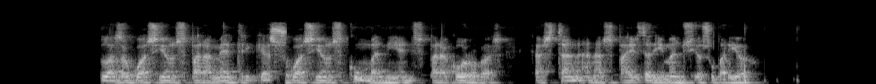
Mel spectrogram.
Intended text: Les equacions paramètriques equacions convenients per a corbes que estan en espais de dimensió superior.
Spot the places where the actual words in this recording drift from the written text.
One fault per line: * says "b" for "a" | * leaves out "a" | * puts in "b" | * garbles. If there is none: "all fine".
all fine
